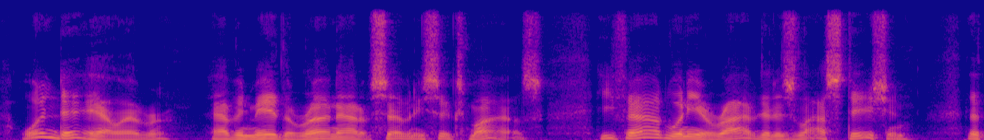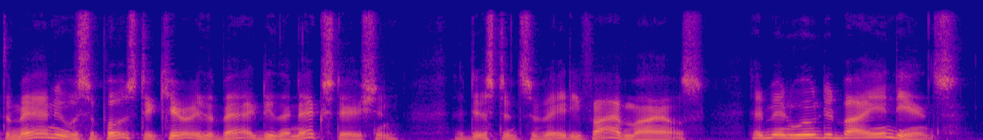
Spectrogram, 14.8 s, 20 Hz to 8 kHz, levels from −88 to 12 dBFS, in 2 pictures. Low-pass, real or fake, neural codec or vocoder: 7.2 kHz; real; none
